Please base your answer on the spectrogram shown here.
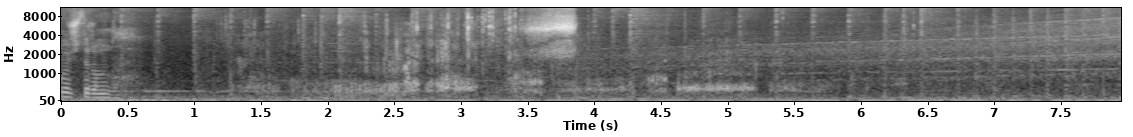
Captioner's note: growling sounds and tension music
